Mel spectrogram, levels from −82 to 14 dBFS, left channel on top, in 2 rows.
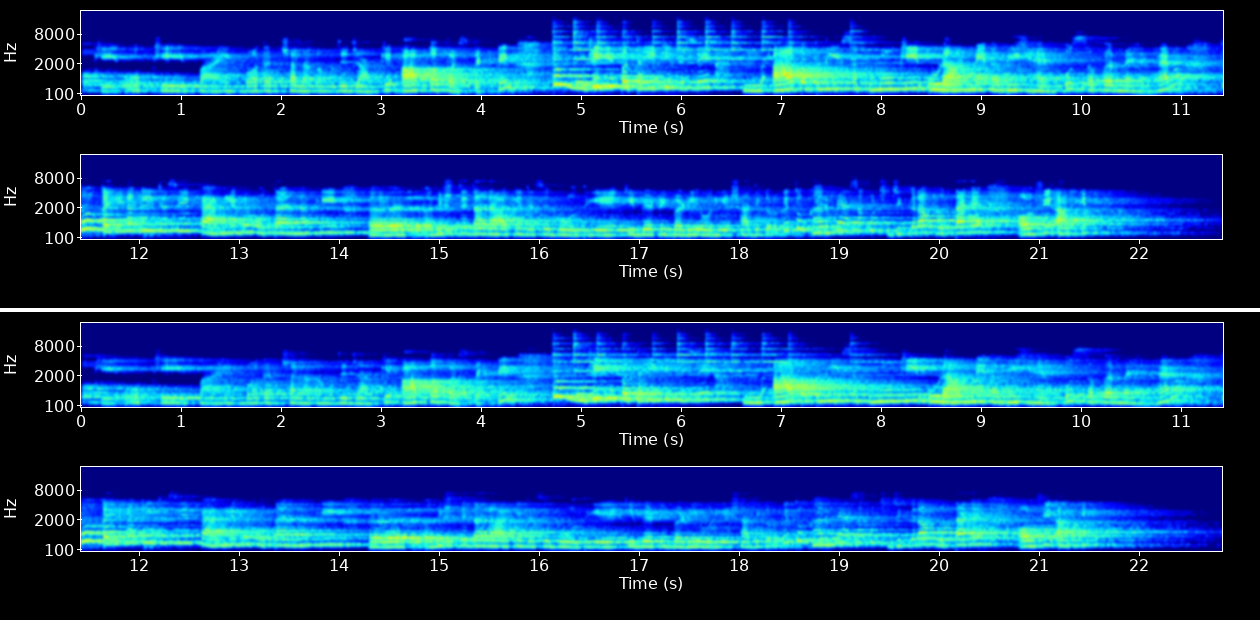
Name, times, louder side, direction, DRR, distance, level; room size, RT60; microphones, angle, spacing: voice 1, 0.0-21.5, left 2 dB, 25° left, 2 dB, 1.6 m, -31 dB
sound 1, 4.7-8.9, left 1 dB, 10° left, 1.1 m, -40 dB
20.0 x 18.0 x 9.0 m, 2.6 s
head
